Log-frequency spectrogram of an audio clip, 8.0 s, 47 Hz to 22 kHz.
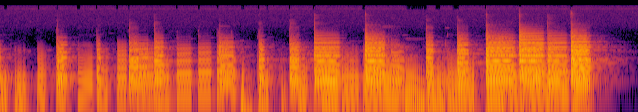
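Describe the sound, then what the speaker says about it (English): A Yamaha P515 portable keyboard plays its Fender Rhodes stage electric piano voice, a run of bell-like chords and notes with a quick, steady rhythm that ends with one sustained chord fading out. "this is the sound of the Fender Rhodes, which was the suitcase piano"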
